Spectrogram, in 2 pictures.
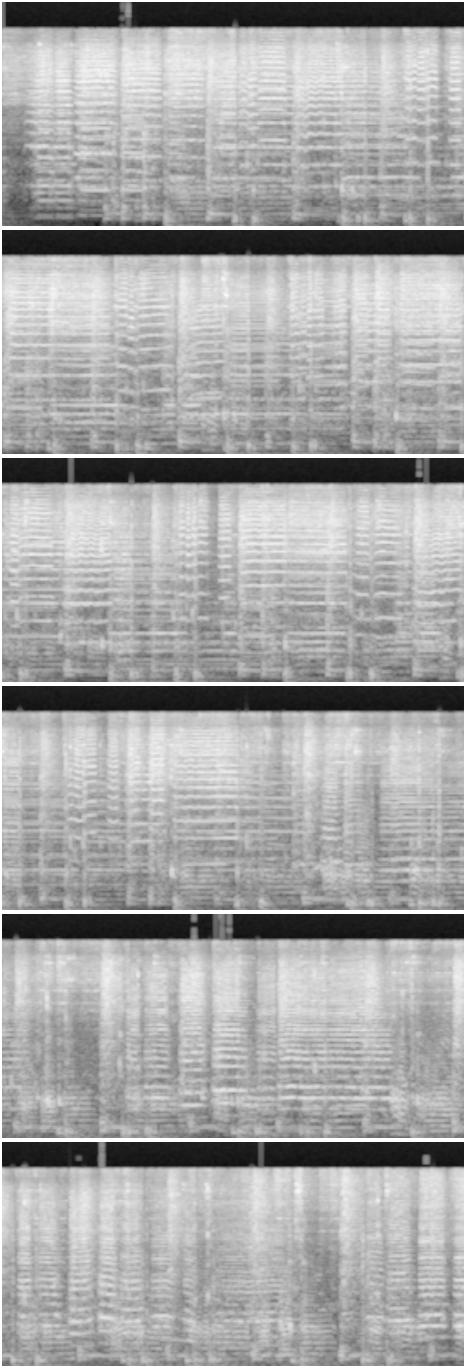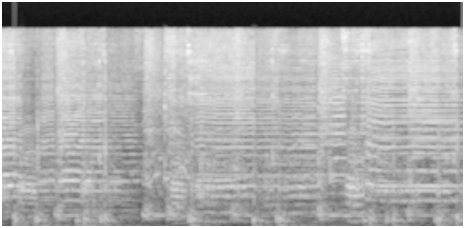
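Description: Guggenmusik brass band playing live: trumpets, trombones, saxophones and sousaphones over a big bass drum. The bass and drums drop out for about a second at the start, then the full band comes back in.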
